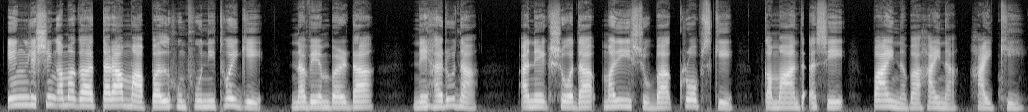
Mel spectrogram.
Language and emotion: Manipuri, neutral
